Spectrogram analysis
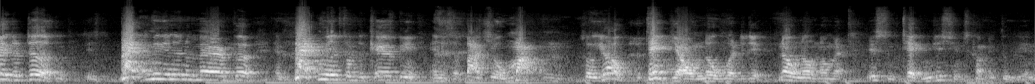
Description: A man speaking angrily in the background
